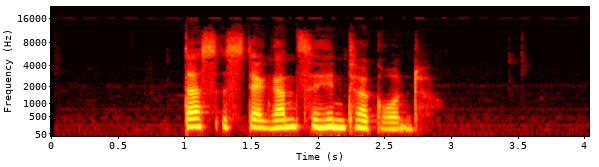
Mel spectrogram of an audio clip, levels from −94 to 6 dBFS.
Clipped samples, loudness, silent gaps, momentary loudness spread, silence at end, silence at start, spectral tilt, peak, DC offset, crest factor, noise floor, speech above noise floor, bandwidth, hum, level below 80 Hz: under 0.1%; -18 LUFS; none; 10 LU; 1.25 s; 1 s; -5.5 dB/octave; -2 dBFS; under 0.1%; 18 dB; -68 dBFS; 50 dB; 11 kHz; 50 Hz at -60 dBFS; -62 dBFS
